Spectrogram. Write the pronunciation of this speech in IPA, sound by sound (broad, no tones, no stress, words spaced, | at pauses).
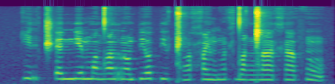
kirt͡ʃʼɛmʲɛ mɔ̃dˤõrɔ̃pʲɔ pʲuɡ͡ǁɔ̃ħẽ ɡʷĩxdˤɛŋ͡ǁã xãfõ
